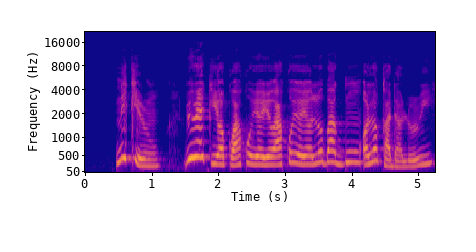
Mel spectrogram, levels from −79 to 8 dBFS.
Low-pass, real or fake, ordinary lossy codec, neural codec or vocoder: 19.8 kHz; real; MP3, 64 kbps; none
